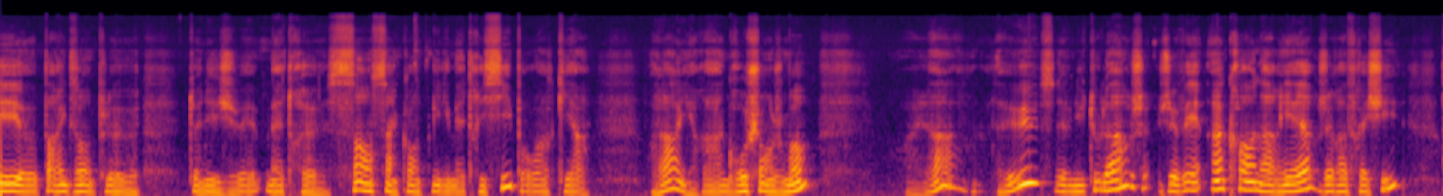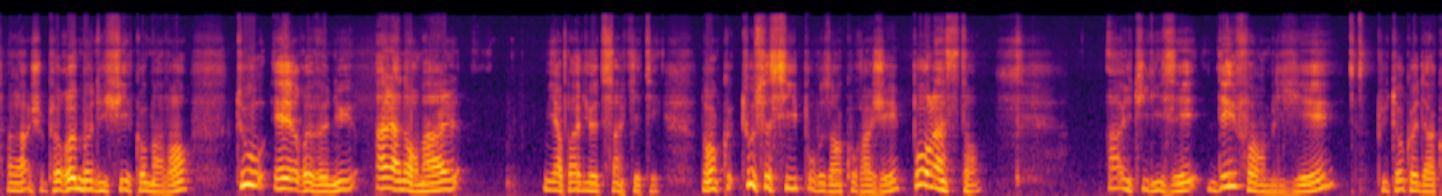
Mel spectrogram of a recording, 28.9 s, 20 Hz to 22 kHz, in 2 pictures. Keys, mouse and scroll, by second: 2.0 click, 3.6 KP_1, 3.8 KP_5, 4.1 KP_0, 4.4 Return, 8.4 click, 9.9-11.0 drag, 12.1 click, 13.4 click, 15.5-16.2 drag, 16.4 scroll down 2, 17.3-22.4 drag, 26.2 click, 26.6 space, 27.2 click, 27.9 typing.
